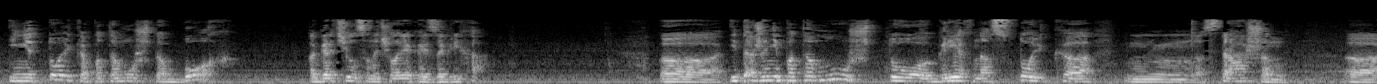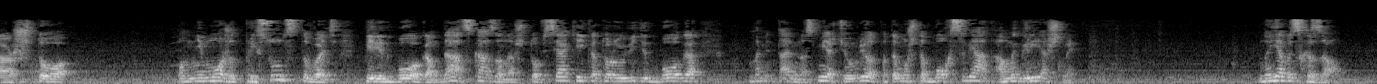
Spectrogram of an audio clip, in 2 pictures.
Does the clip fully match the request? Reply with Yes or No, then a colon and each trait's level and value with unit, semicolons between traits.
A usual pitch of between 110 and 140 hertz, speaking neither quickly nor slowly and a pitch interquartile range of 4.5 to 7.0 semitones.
No: low, 130 Hz; slow, 100 wpm; average, 5.1 semitones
